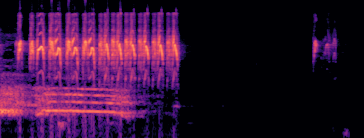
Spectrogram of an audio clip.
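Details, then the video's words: Vigorously singing little spiderhunter (sogon), played to stimulate other sogon to reply quickly: a rapid run of high, clipped chirps over lower, steady whistled tones, which stops abruptly. A short chirp follows after silence. "SOGON GACOR RANGSANGAN AGAR SOGON CEPAT NYAUT"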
